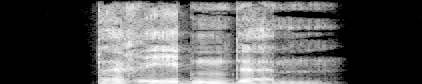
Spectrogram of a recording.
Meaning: strong dative masculine/neuter singular of beredend
- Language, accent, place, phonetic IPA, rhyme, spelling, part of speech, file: German, Germany, Berlin, [bəˈʁeːdn̩dəm], -eːdn̩dəm, beredendem, adjective, De-beredendem.ogg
